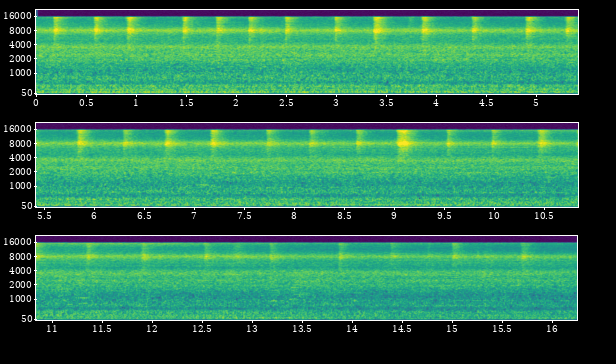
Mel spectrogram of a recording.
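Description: Diesel-hauled passenger train pulling away past the platform. The locomotive's low engine drone fades as it recedes, while the coaches roll past with steady wheel-on-rail noise and a quick regular ticking.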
